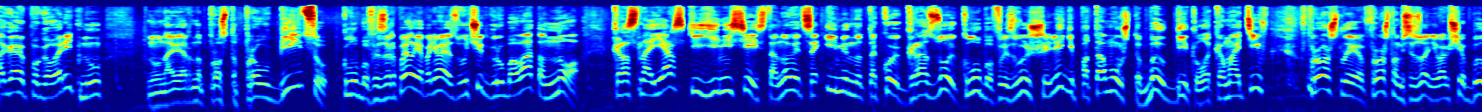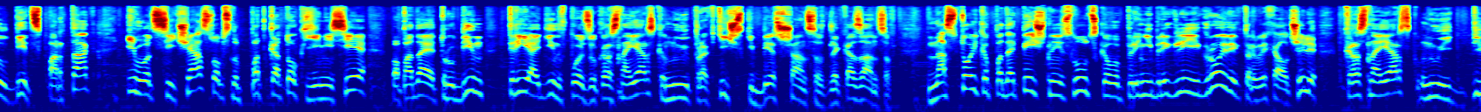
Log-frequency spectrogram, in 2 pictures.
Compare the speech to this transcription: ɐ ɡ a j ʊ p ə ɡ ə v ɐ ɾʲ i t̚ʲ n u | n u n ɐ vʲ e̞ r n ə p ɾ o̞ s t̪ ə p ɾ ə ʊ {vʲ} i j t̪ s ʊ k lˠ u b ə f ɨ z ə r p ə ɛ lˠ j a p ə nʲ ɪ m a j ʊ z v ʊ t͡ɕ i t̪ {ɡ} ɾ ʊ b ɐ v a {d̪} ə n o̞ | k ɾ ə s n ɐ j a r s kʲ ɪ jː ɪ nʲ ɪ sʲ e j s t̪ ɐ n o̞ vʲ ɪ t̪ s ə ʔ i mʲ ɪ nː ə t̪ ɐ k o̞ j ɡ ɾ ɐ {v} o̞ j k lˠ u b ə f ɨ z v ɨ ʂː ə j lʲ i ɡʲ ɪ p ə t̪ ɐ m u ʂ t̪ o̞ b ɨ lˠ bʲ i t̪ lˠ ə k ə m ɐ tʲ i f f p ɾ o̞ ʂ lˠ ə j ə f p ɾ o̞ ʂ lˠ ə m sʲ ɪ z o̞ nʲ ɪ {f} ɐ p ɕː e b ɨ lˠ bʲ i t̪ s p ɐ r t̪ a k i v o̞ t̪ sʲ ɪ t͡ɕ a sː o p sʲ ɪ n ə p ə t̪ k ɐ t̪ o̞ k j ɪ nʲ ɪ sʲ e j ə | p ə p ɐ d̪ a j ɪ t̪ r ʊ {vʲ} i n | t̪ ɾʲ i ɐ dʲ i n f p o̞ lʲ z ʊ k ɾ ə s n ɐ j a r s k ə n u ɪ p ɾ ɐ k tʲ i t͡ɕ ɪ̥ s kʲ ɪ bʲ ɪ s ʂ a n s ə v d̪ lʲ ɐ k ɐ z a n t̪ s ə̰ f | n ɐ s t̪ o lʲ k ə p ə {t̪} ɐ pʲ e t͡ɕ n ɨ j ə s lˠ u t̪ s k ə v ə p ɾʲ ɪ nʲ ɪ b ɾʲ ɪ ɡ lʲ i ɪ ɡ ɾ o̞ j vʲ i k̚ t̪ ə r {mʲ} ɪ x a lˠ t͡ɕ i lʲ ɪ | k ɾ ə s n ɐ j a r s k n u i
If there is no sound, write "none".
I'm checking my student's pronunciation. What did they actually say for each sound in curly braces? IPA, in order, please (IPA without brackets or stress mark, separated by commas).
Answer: bʲ, ɡ, t̪, z, v, bʲ, d̪, mʲ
